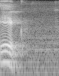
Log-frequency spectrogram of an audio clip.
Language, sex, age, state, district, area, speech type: Gujarati, male, 60+, Gujarat, Morbi, rural, read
